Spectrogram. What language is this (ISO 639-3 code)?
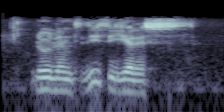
kab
